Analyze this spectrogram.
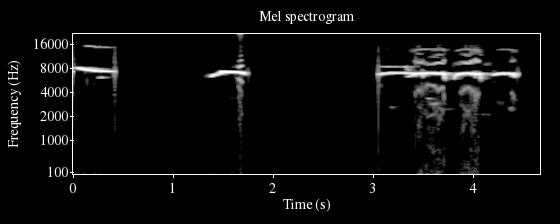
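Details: A cedar waxwing's sibilant high-pitched notes: two short thin whistles, then a longer, slightly trilled series broken into three parts, in otherwise quiet surroundings.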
